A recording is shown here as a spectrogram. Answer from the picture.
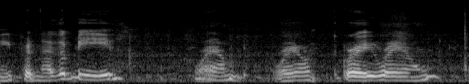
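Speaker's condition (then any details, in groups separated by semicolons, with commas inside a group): Cerebral palsy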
